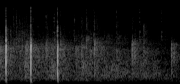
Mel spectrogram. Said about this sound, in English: Clap or raise your hand. We raised our hand. Now let's clap.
